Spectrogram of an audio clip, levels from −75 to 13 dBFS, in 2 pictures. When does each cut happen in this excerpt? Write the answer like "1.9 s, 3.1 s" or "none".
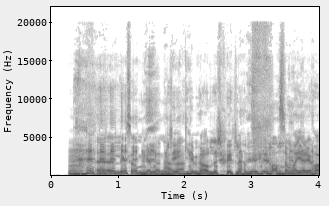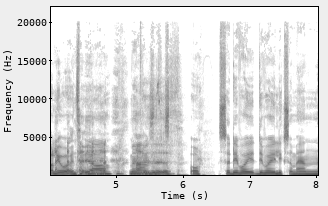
6.5 s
